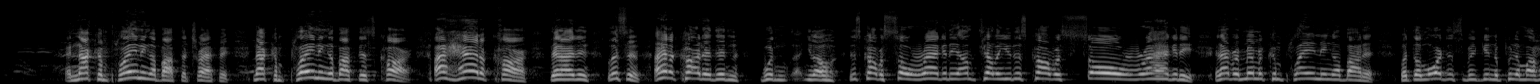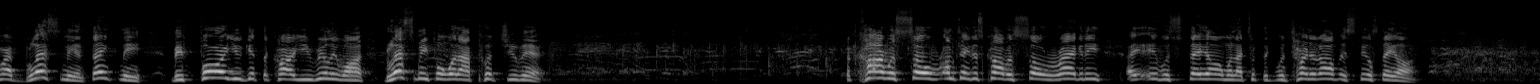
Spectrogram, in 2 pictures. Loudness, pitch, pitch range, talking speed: -31 LUFS, 245 Hz, 220-265 Hz, 205 wpm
